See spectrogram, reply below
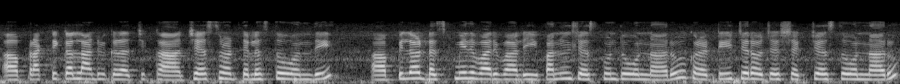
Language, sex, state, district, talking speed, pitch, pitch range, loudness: Telugu, female, Andhra Pradesh, Annamaya, 145 wpm, 245 Hz, 230-260 Hz, -14 LUFS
